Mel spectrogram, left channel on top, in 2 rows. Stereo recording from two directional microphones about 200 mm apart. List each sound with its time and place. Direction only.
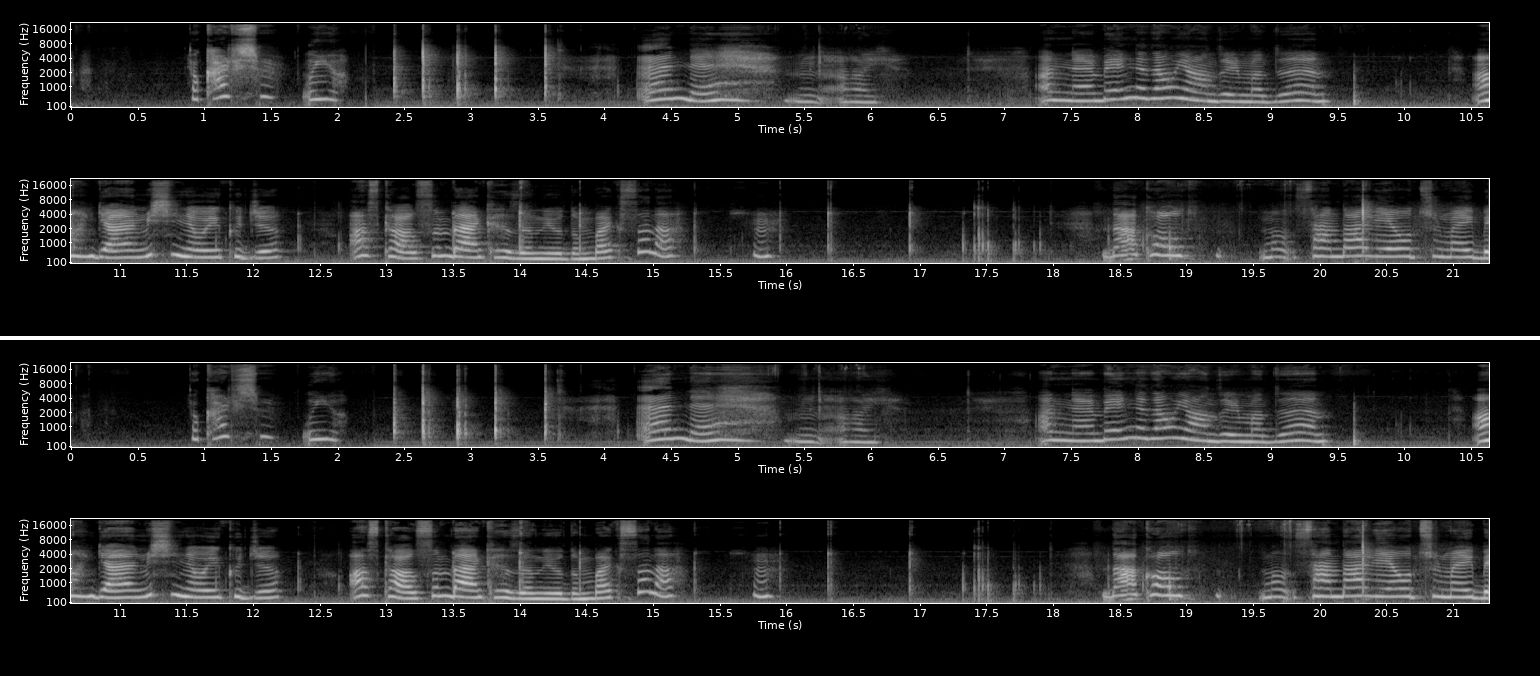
0.9 s a woman's voice: 20° right (ahead or behind)
2.9 s a sound: 25° right (ahead or behind)
3.9 s a child's voice: 45° right (ahead or behind)
7.3 s a child's voice: 45° right (ahead or behind)
17.4 s a sound: centre (ahead or behind)
18.2 s a child's voice: 50° right (ahead or behind)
